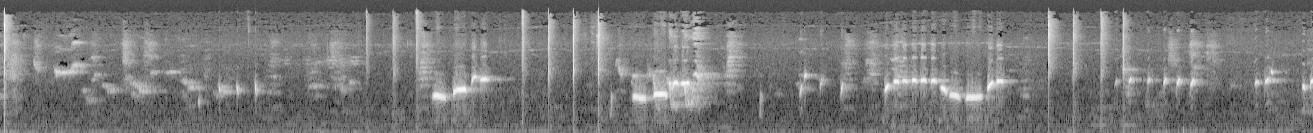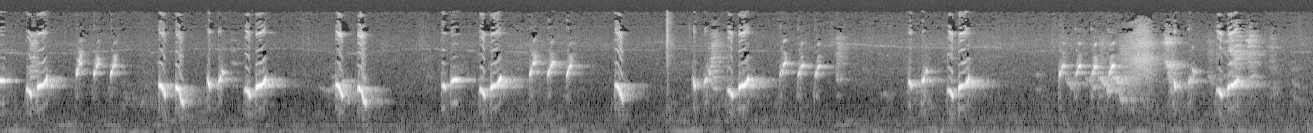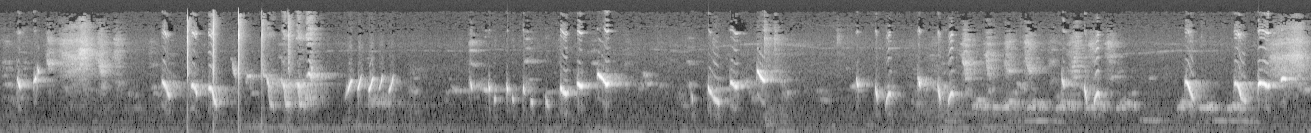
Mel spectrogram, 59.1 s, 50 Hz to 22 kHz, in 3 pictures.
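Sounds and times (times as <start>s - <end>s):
bird singing whistled phrases: 6.2s - 7.6s, 9.2s - 10.8s, 13.1s - 15.2s, 18.8s - 24.0s, 26.3s - 29.3s, 30.1s - 32.2s, 33.3s - 34.6s, 35.6s - 38.6s, 41.8s - 45.5s, 52.2s - 59.0s
sharp clicks: 15.7s - 17.0s, 42.2s - 44.0s.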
